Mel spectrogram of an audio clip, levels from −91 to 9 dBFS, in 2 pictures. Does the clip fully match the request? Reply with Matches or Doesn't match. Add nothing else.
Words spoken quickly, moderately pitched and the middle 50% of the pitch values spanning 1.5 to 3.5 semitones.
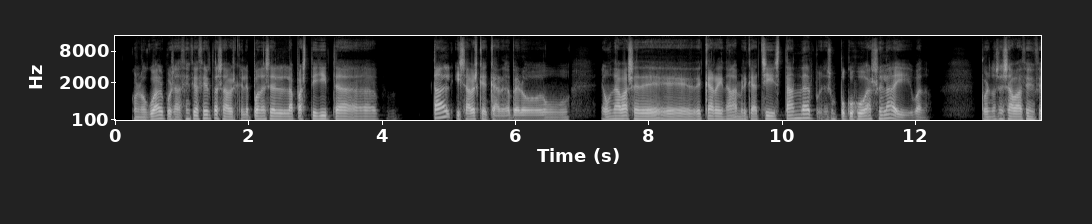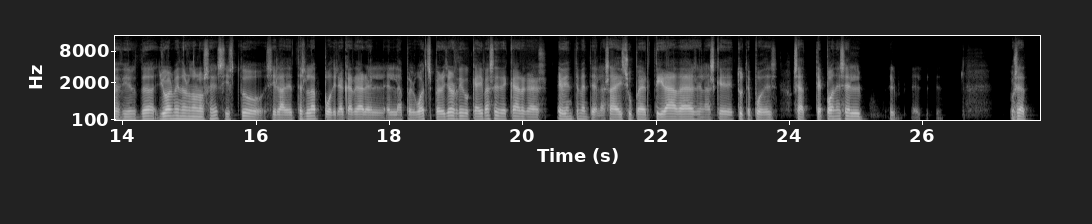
Doesn't match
